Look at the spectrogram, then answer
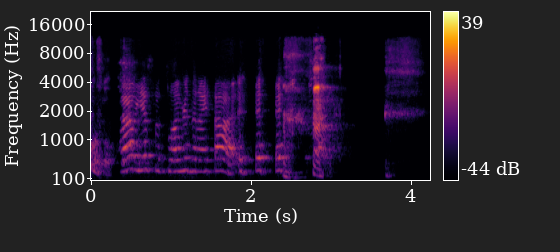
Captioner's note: laughs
